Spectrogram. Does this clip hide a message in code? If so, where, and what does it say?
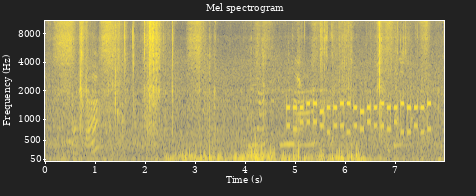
Yes: DTMF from 4.8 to 7.7 s, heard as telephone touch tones, dialled by machine, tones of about 70 ms, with hum and the noise of a residential street. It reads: 850##72893840895032826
